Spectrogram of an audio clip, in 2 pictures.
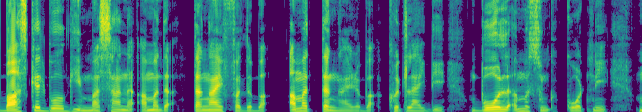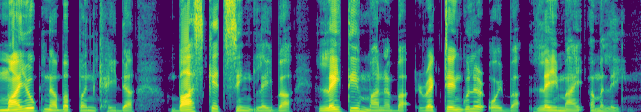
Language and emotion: Manipuri, neutral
